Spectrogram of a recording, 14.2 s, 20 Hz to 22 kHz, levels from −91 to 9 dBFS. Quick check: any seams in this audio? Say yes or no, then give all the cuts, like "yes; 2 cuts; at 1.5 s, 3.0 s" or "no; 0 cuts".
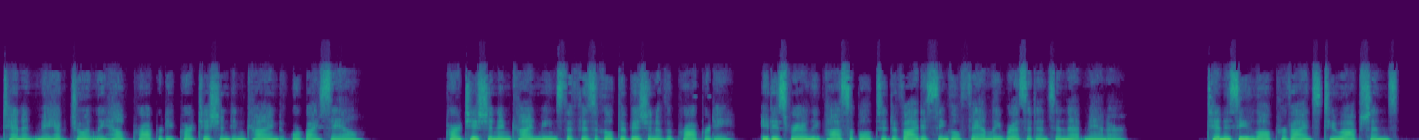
yes; 1 cut; at 7.5 s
